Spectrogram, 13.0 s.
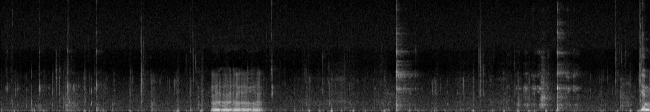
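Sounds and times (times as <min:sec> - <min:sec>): chewing: 0:00.0 - 0:04.2, 0:05.3 - 0:12.9
fork clinking on plate: 0:10.3 - 0:11.6.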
